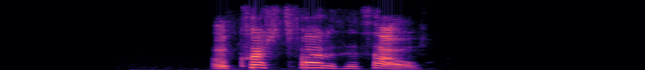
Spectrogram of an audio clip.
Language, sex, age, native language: Icelandic, female, 30-39, Icelandic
